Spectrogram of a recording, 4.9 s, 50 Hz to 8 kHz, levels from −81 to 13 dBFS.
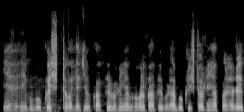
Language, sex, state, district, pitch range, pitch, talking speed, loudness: Hindi, male, Uttar Pradesh, Etah, 105-110 Hz, 110 Hz, 230 wpm, -21 LUFS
